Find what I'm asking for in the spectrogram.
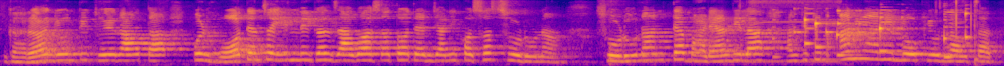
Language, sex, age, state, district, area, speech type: Goan Konkani, female, 45-60, Goa, Murmgao, rural, spontaneous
